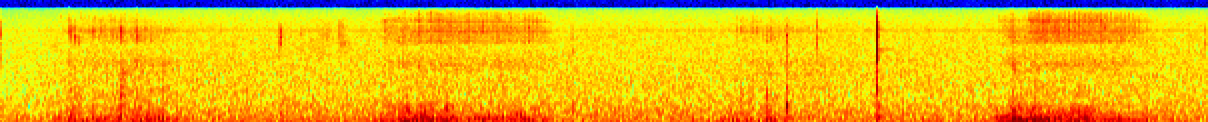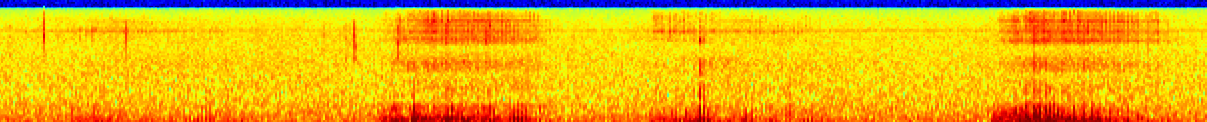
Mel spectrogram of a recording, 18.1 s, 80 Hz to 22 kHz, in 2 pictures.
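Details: Gentle, low snuffling snores at a slow, steady pace of about 13 breaths a minute, with faint clicks in a quiet room; light snoring.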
